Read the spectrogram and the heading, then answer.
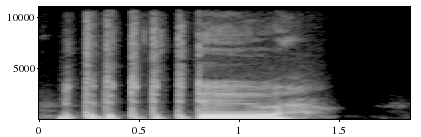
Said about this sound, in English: I'm just clicking the button a bunch of times.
